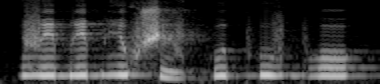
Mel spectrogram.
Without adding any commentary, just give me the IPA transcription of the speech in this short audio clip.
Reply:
v e˥ b e˥ bʱ e˥ xʷ ʃ ɨ˩ v kʷʰ ɨ˥ pʰ u˥ v bʱ o˥

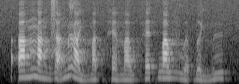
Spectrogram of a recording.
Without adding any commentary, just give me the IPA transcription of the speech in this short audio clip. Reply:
ʔ a˨˦ m ŋ a˨˩ ŋ z a̰˧˥ n ɣ a˧˩ j m a˨˩ t̚ h ɛ˧˩ m a˨˩ w h ɛ˧ k w a˧ w v u˧˩ ə̯ ɓ ə˧˩ j m ɨ˧

